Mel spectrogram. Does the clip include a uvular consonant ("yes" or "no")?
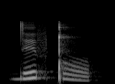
no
